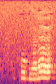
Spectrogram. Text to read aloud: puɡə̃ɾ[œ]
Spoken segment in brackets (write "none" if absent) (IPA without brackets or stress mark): œ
